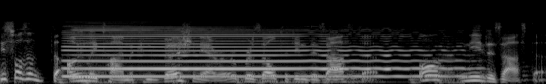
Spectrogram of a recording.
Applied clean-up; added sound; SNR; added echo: neural mask model RNNoise.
